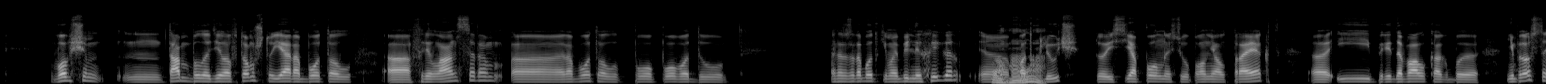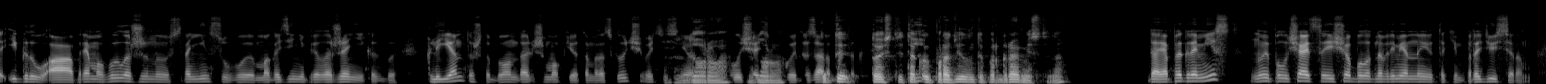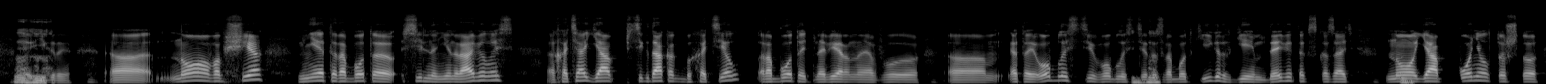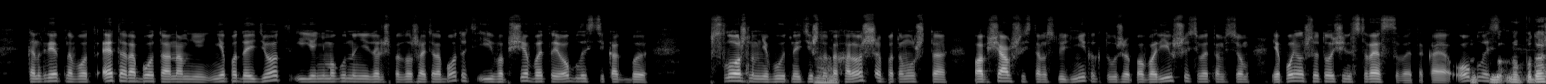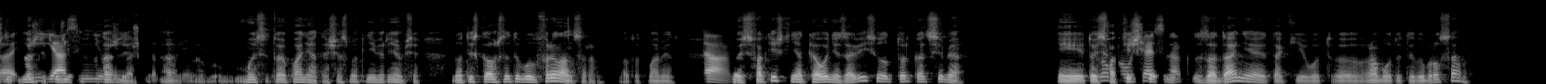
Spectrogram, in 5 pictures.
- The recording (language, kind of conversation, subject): Russian, podcast, Как выбрать между карьерой и личным счастьем?
- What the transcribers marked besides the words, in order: tapping; in English: "геймдеве"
